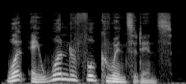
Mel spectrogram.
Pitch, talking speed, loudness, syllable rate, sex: 160 Hz, 130 wpm, -18 LUFS, 5.6 syllables/s, male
